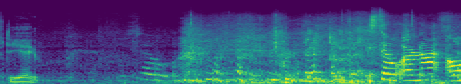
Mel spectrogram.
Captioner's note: laughter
